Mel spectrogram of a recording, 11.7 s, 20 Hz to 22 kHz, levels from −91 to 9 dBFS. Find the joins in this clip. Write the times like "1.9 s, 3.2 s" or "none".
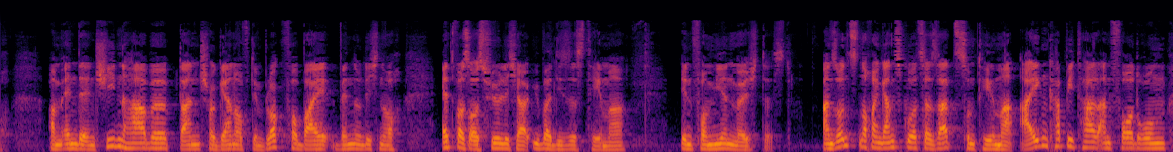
none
